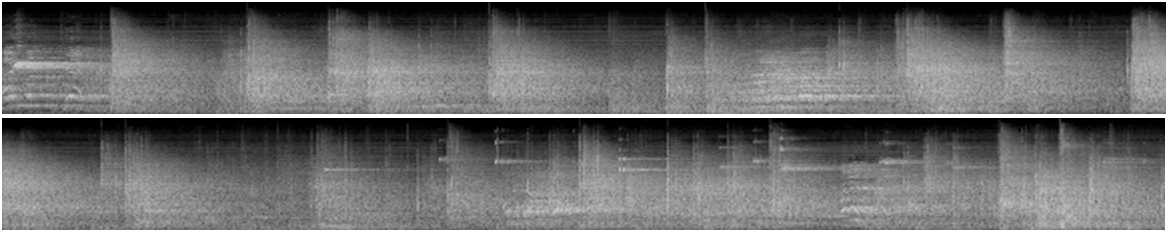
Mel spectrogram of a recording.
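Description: A ball smacks off hockey sticks, echoing loudly through a large hall.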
